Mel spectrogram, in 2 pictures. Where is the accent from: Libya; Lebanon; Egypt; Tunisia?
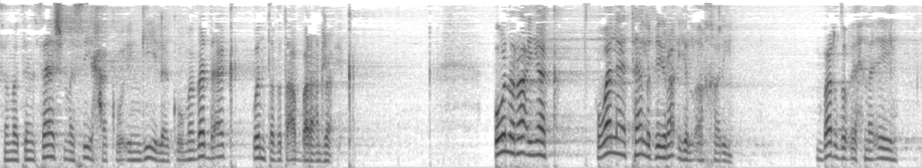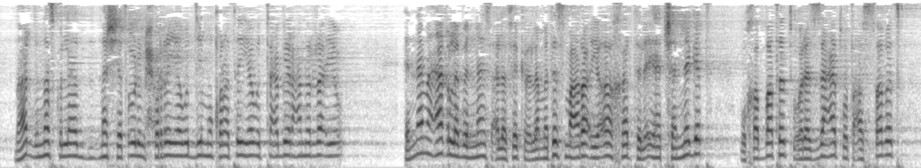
Egypt; لأنه أحياناً شعبنا يكون غير منظم شوية. كمصريين تلاقوا ايه كل واحد يتكلم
